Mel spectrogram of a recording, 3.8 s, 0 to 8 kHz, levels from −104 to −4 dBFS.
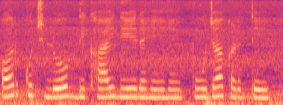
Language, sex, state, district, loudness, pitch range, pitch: Hindi, female, Uttar Pradesh, Lucknow, -15 LUFS, 235-255 Hz, 245 Hz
